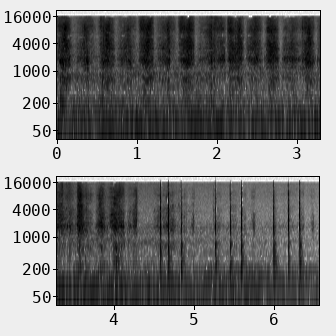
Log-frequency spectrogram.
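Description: Fingers and nails scratch and rub across the glossy laminated cover of a solid hardcover book, making a steady, rhythmic, papery scraping with low rumble underneath. After about four seconds the scratching stops and gives way to a series of short, crisp taps that ring bright and die away almost instantly.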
